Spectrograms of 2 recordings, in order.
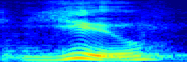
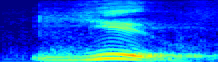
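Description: First: Said in the usual way. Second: You said slowly, stressed as "you all"; you as plural. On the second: Shown as a demonstration. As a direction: lean on you to mean everyone. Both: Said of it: "So it doesn't mean".

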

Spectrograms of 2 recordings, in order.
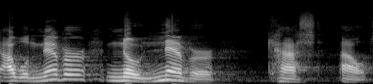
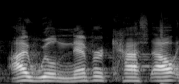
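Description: First: "never, no, never" hit hard, the second drawn out; emphatic double negative. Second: Said in the usual way. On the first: Retold or imitated. Preacher voicing Jesus' forceful promise, emphatic. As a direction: stretch the second "never", pause, then "cast out". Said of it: "for emphasis and forcefulness". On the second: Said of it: "here in saying".

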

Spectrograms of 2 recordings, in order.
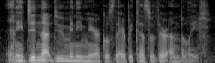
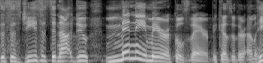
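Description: First: Plain low read-through of the verse; quiet reading. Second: It says Jesus did not do many miracles, with "not" and "many" leaned on; emphatic reread. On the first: Pastor reading the verse to the church, softly. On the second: Pastor pointing the church at the verse's wording, emphatic. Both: Shown as a demonstration. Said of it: "look at what it says".

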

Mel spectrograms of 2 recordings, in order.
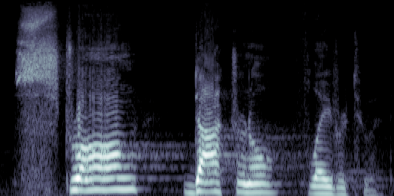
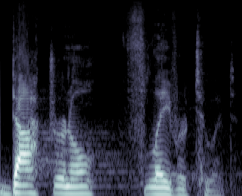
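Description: First: Strong leaned on, slow and falling; stress on strong. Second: Said in the usual way. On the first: Shown as a demonstration. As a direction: press the word Strong as you repeat it.

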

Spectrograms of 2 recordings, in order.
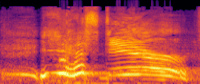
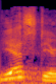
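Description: First: High, loud hammed-up shout; mock battle cry, pitched way up; worked-up yell. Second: Quick, contained obedient reply; retold first attempt, only slightly raised; not yet convincing. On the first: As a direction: yell it with exaggerated, total conviction. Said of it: "I was like". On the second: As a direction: answer dutifully, without full conviction. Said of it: "You better say it like you believe it".

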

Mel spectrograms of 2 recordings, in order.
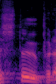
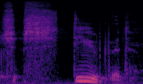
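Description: First: Said in the usual way. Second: "stupid" with a drawn sh, much softer; hushed "stupid". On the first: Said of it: "I didn't say stupid". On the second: Shown as a demonstration. Father corrects how he said it, hushed "stupid". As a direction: hush the word "stupid" after a sh start. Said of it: "I didn't say stupid, I said".

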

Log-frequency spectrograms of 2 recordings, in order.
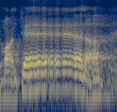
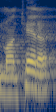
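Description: First: Montana stretched very slowly, each syllable drawn long; teasing a seminary friend, slow mocking Montana. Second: Said in the usual way. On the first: Shown as a demonstration. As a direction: drag out Montana like an old joke. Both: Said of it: "as we used to make fun of him".

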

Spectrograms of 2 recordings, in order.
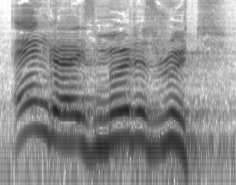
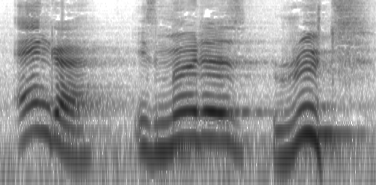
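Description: First: Said in the usual way. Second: Slow emphatic. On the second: Shown as a demonstration. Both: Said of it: "repeated for emphasis".

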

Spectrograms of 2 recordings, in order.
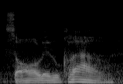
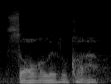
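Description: No difference in how they are said.

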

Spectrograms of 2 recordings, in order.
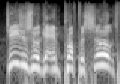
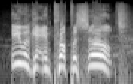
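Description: First: Laughing through the line, getting wet. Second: Louder, over the storm; raised voice. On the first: Real, not acted. [name] laughing as the spray hits him. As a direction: let the laugh break through. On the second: Acted. [name] shouting over the storm to the kids. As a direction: call it out above the water spray. Storm scene, water sprayed.

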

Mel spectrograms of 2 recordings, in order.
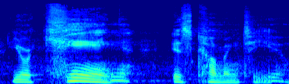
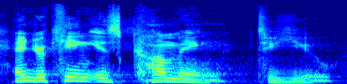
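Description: First: "king" held out, the rest soft; stress on KING. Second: "coming" stretched and lifted; stress on COMING. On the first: Preacher walking through different emphases, stress on "king". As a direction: lean on the word "king". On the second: Preacher walking through different emphases, stress on "coming". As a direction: lean on the word "coming". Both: Shown as a demonstration. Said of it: "where you emphasize different words".

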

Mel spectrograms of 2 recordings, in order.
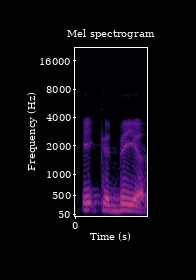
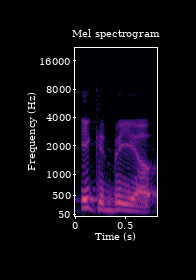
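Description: The two takes are said the same way.

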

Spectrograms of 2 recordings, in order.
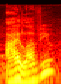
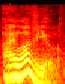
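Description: First: Quiet, softer tender repeat. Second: Voicing Jesus. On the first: Acted. Pastor repeating Jesus's words to children, soft and tender. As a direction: let it land softly, just for them. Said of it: "When Jesus says to you". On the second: Pastor quoting Jesus to the children, lightly voiced. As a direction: say it as if Jesus were telling the kids. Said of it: "'Cause Jesus says".

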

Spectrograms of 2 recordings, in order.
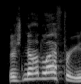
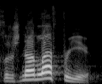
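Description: First: Higher emphatic repeat. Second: Said in the usual way. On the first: Real, not acted.

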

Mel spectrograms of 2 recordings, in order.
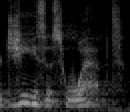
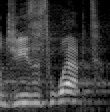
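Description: First: Slow, quieter recitation; slow and soft. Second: Said in the usual way. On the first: Shown as a demonstration. Preacher leading scripture memory, slow and soft. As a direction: let each word sink in. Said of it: "We're gonna do scripture memory". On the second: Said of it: "Let's memorize John eleven thirty-five".

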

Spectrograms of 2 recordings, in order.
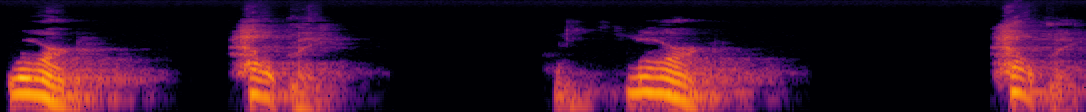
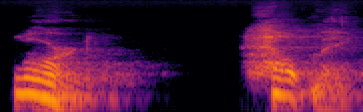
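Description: First: Hushed, much softer plea at her feet; reverent whisper. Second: Desperate whisper. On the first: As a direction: whisper it like a kneeling prayer. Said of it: "hear her reverent whisper". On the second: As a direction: breathe it out in desperation. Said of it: "Do you hear the desperation?". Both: Retold or imitated.

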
